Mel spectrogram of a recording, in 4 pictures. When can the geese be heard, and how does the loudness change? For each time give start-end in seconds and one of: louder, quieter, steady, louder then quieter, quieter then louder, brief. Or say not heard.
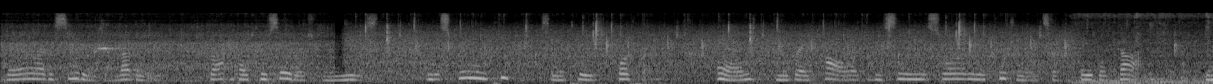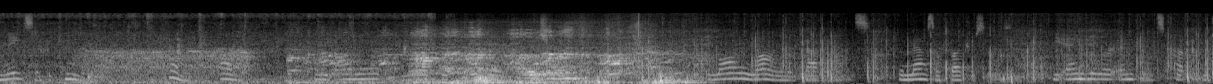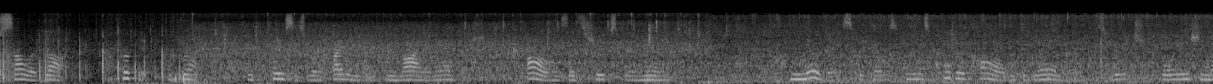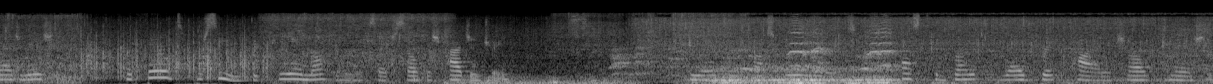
12.8-19.2 louder
43.1-48.4 quieter.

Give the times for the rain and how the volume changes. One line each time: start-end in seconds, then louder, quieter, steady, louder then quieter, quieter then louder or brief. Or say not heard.
0.0-48.4 steady.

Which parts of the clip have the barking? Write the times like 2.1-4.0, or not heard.
41.9-43.8.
